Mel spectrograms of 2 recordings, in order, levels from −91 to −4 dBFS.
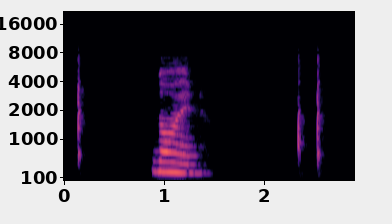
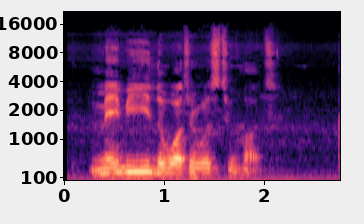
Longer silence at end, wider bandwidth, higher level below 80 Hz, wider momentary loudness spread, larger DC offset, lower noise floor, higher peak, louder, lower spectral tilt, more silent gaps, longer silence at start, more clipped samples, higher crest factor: second, 0.35 s vs 0.7 s; second, 9 kHz vs 15 kHz; second, under -90 dBFS vs -48 dBFS; about the same, 17 LU vs 17 LU; neither; first, under -90 dBFS vs -51 dBFS; second, -26 dBFS vs -4 dBFS; second, -42 LUFS vs -19 LUFS; about the same, -4.5 dB/octave vs -5 dB/octave; first, 0.40-0.44 s, 0.50-0.54 s, 0.63-0.74 s, 0.82-0.87 s, 2.15-2.30 s vs none; about the same, 0.15 s vs 0.25 s; neither; about the same, 20 dB vs 16 dB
